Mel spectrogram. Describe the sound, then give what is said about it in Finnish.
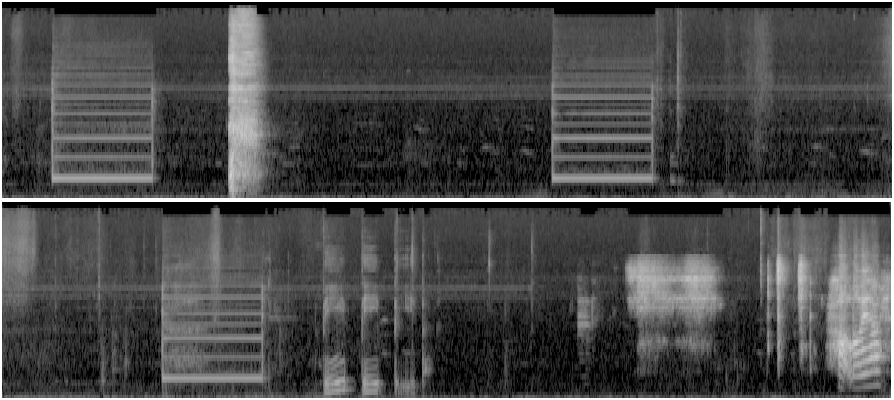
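A telephone ringback tone purrs three times in steady, evenly spaced bursts with silent gaps while calling a female candidate, followed by clicks and a voice answering over the line. “meillä on täällä yksi naisehdokas, joka on lupautunut että hänelle voi soittaa. Katsotaan, että, saammeko häntä kiinni.”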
